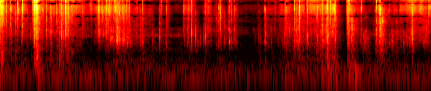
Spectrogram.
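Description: Crinkling and rustling of a plastic-sleeved pack of origami paper and its sheets as paper is taken out, in irregular bursts, loudest at the start and about half a second in, thinning out midway.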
